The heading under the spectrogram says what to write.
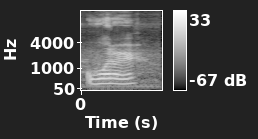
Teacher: the stress is on the first syllable and the second syllable is unstressed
